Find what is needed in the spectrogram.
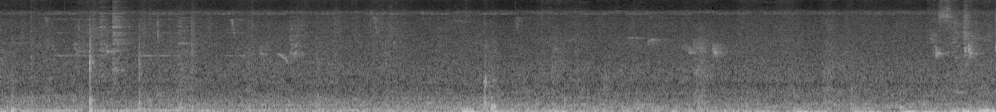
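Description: Open-air ambience with a steady low rumble and a few short bird chirps, one a few seconds in and another near nine seconds. Two soft knocks come about a second in and again around six seconds.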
